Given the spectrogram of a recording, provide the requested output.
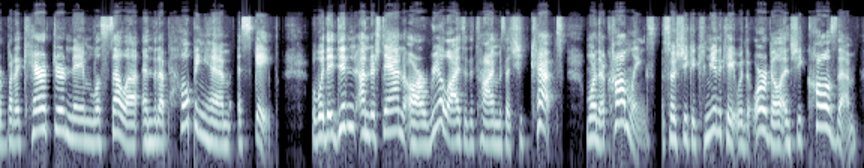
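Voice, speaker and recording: Female fan-review host, medium pitch. Casual, slangy, opinionated recap style, openly gushing and chatty. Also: fairly bright tone.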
